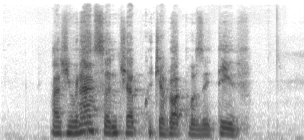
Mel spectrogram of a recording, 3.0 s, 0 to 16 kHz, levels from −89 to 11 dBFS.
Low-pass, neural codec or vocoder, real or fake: 14.4 kHz; codec, 32 kHz, 1.9 kbps, SNAC; fake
